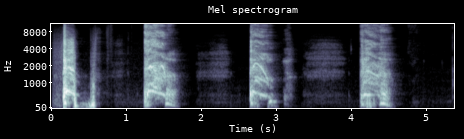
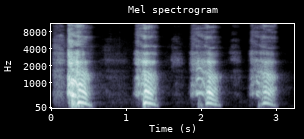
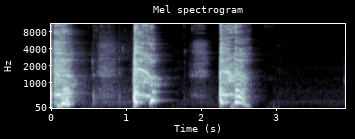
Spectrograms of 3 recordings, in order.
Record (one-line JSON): {"cough_length": "5.4 s", "cough_amplitude": 32768, "cough_signal_mean_std_ratio": 0.33, "exhalation_length": "3.2 s", "exhalation_amplitude": 31120, "exhalation_signal_mean_std_ratio": 0.4, "three_cough_length": "3.9 s", "three_cough_amplitude": 32768, "three_cough_signal_mean_std_ratio": 0.37, "survey_phase": "beta (2021-08-13 to 2022-03-07)", "age": "45-64", "gender": "Male", "wearing_mask": "No", "symptom_none": true, "smoker_status": "Never smoked", "respiratory_condition_asthma": false, "respiratory_condition_other": false, "recruitment_source": "REACT", "submission_delay": "0 days", "covid_test_result": "Negative", "covid_test_method": "RT-qPCR"}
